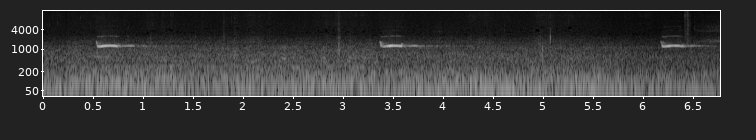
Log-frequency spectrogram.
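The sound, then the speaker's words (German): A little owl calls three times at slow, even intervals, each a short, clear whistled hoot rising above a steady low rumble and hiss of background noise. “Auf der Rückseite der griechischen 1-Euro-Münze ist die Athener Eule abgebildet.”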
